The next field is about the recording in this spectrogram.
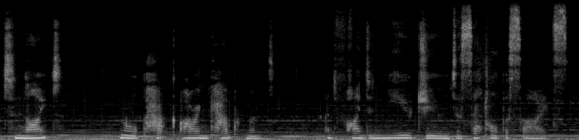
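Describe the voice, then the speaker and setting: An actress playing a gentle, cautious mother of a desert tribe in an audio drama, soothing and hushed. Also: lowish voice, little pitch movement, measured pace. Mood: cautioning. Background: dramatic music.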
